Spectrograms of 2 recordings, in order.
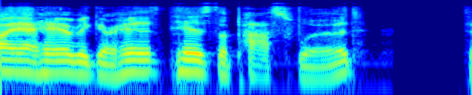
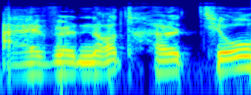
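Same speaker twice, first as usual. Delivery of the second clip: put-on fake German accent. Saying a line as a joke: put-on German accent. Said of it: "My German accent will".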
